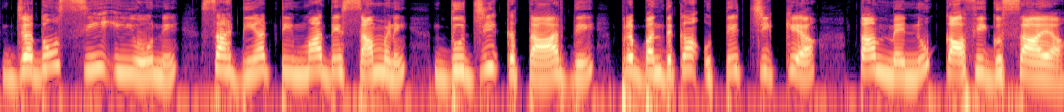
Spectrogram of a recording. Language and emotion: Punjabi, angry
